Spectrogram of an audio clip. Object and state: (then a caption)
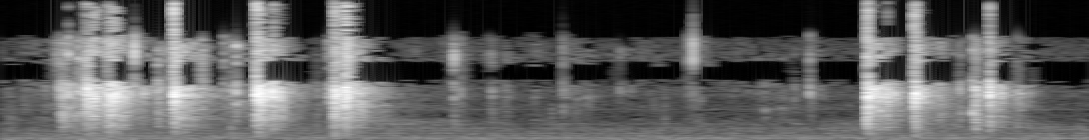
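Bar of soap being cut and scraped. A small metal blade scores a solid cream-coloured bar of soap, held in one hand, into a grid of cubes and scrapes them off. Crisp, bright cutting and crushing clicks come in irregular bursts near the start and again near the end. A steady low hiss fills the quieter middle.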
